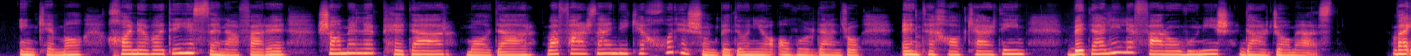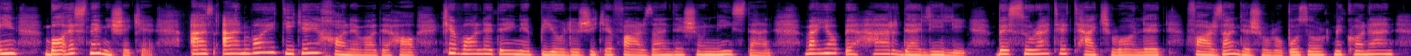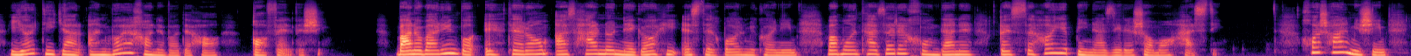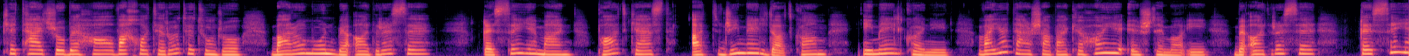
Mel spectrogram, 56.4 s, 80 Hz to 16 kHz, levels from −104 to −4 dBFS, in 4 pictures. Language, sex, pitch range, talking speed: Persian, female, 180-245 Hz, 105 wpm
